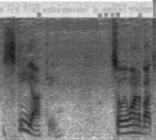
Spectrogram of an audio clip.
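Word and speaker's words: sukiyaki: They tell me it's skiyaki. S u k i. Y a ki is pronounced skiyaki.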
